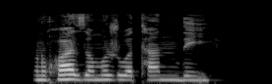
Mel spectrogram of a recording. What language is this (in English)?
Pashto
